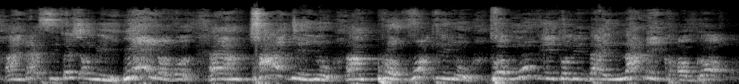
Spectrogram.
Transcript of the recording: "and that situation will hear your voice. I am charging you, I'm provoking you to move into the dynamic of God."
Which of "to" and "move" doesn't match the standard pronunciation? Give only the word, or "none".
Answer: none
